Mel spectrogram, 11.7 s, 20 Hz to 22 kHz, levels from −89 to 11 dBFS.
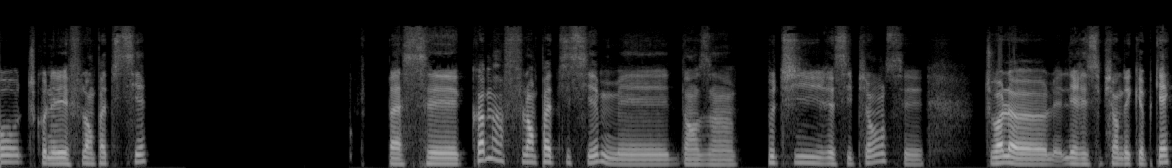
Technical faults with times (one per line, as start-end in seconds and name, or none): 9.98-10.16 hard clipping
